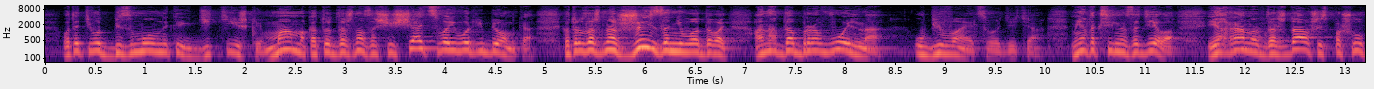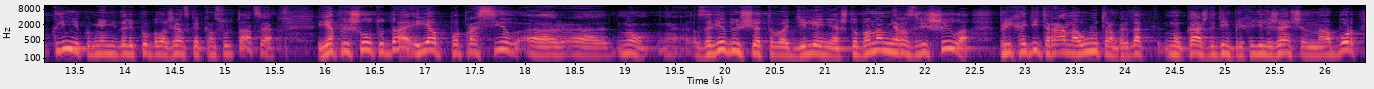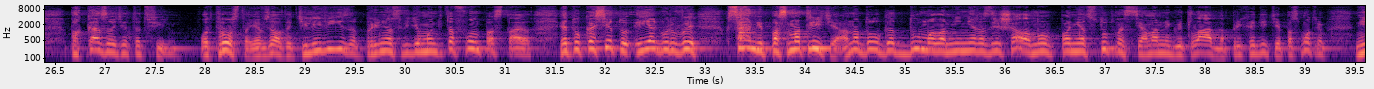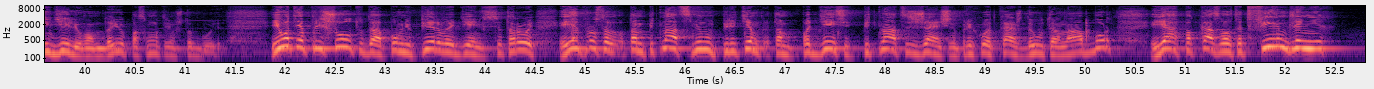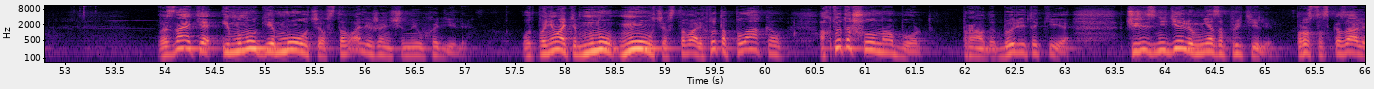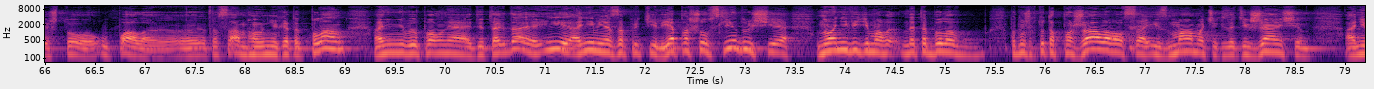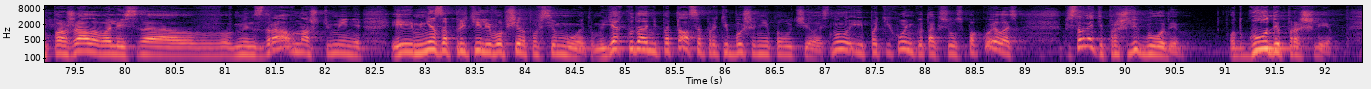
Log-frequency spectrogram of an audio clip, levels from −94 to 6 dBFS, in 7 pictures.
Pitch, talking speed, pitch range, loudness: 180 Hz, 155 wpm, 155-205 Hz, -27 LUFS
